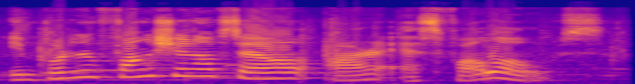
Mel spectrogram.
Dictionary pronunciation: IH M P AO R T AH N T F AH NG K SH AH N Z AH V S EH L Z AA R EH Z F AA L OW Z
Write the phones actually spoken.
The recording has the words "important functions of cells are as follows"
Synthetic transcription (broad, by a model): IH M P AO R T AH N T F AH NG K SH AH N AH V S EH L AA R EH S F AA L OW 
